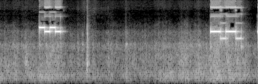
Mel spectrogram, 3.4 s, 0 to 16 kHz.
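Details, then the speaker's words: Hobby charger set to 1S connected to a nearly flat, low-voltage battery pack: two sharp bursts of high-pitched beeping as the charger refuses to charge the deeply discharged cells. "I'm going to try her off at 1S to see if she recognize it first. She might go broken connection. Nah, she does. She doesn't want to do it. She says no."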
